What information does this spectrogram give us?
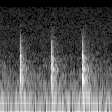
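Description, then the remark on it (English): A man knocks on a side door of a warehouse building at night: three evenly spaced sharp, solid raps about half a second apart, heard alone over a faint steady background hiss with no one speaking. “He knocks, pauses, then knocks again.”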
